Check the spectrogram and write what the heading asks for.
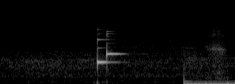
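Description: Google voice search chime on an Android phone: two quick tones, the second higher, sounding as the phone stops listening and takes the spoken command.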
